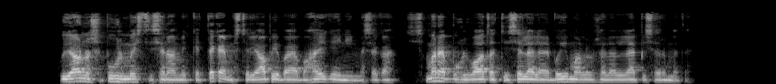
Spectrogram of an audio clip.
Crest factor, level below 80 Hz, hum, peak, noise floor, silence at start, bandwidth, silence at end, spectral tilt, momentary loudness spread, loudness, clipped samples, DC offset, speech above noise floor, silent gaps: 18 dB; -62 dBFS; none; -2 dBFS; under -90 dBFS; 0.6 s; 12.5 kHz; 0.9 s; -4.5 dB/octave; 8 LU; -19 LUFS; under 0.1%; under 0.1%; over 72 dB; none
